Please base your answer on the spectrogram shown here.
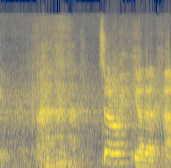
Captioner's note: audience laughs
